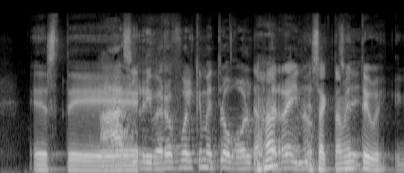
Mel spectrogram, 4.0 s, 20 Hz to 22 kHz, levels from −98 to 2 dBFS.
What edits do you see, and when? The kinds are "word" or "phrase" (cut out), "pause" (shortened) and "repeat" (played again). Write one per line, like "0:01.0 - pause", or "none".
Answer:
0:01.4 - word
0:02.2 - word
0:02.5 - word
